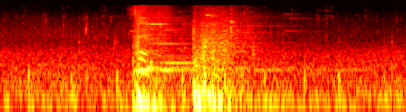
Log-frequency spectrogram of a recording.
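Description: A magic spell whooshes and chimes.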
